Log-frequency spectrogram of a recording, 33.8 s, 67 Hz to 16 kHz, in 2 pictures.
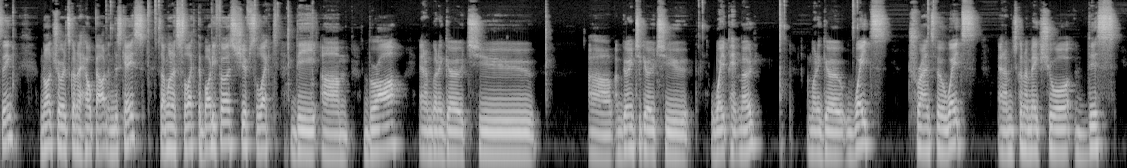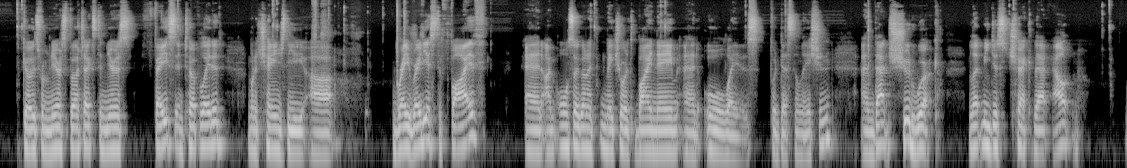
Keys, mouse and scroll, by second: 1.5 shift+click, 2.2 click, 2.5 click, 4.2-4.6 middle drag, 8.1-9.4 middle drag, 10.4-11.7 drag, 12.7-14.2 drag, 17.0-20.0 drag, 20.9-23.4 drag, 25.6-27.4 drag, 28.0 click, 29.8-30.9 middle drag, 32.0-33.5 drag.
